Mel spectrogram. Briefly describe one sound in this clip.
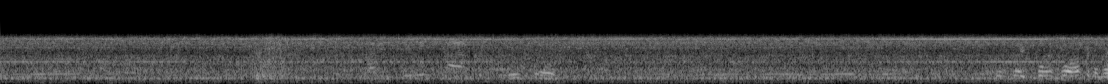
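Fire hoses spray water in a steady hiss.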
